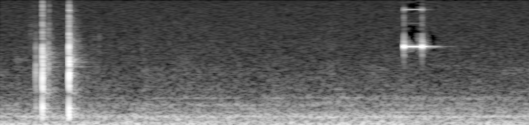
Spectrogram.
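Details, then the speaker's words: Roleplay exam, patient lying down: two soft clicks then one short high-pitched electronic beep from a forehead thermometer signalling a finished reading, normal temperature, quiet room. "So, I'm going to place this on your forehead. Is that okay with you? Good. And you're going to hear a beep."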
